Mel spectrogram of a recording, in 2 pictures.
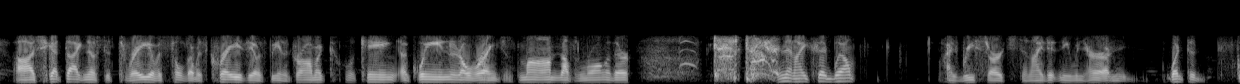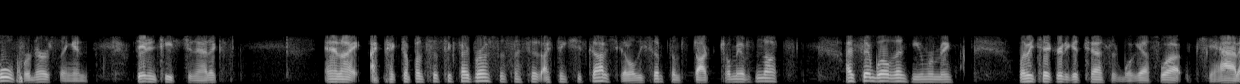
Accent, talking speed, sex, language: American, 230 wpm, male, English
